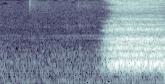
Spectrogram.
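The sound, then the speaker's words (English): A single audible breath drawn in sharply through the mouth, starting after a brief pause and swelling into a steady, airy inhale, with no talking. “And one more time, I want you to breathe in.”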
